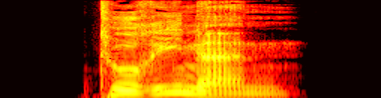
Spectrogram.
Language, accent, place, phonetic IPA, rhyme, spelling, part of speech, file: German, Germany, Berlin, [tuˈʁiːnɐn], -iːnɐn, Turinern, noun, De-Turinern.ogg
- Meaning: dative plural of Turiner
